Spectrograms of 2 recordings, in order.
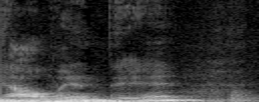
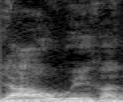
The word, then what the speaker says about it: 야훼: 그래서 찾아낸 발음이 야훼인데 요 H자가 문법적으로 하면 무음입니다. 묵음이에요. 그러면 야훼가 돼요. 야훼.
